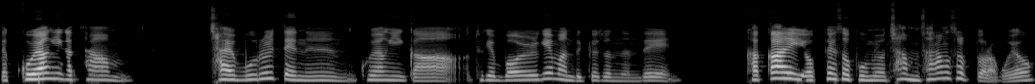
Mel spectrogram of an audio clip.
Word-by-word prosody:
근데 190 -1 -7
고양이가, 245 -1 +7
참 205 -4 -5 0.8
잘 220 -1 +2
모를 230 +7 -3
때는 195 -5 -5
고양이가 190 -6 -4 0.2
되게 200 -1 -5
멀게만 210 +4 -2
느껴졌는데 170 -1 -9 0.7
가까이 260 +3 +7
옆에서 240 +4 -1
보면 195 -3 -5
참 230 -2 -4
사랑스럽더라고요. 210 - -5
205 Hz, 250 characters per minute, -24 LUFS, 185-230 Hz, 0.8 s, 고양이가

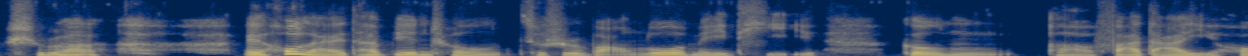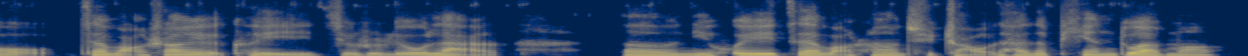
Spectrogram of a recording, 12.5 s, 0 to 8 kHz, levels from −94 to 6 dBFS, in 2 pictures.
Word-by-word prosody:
是 240 - -1
吧。 230 -1 +1 0.7
诶， 240 0 +5
后 350 +8 +8
来 255 -10 +4
它 235 0 +1
变 240 0 +1
成 200 -4 -3
就 240 - -7
是 215 0 0
网 210 - -3
络 255 +2 +4
媒 215 - -2
体， 190 - -10 0.4
更 225 -5 +1 0.2
呃， 205 0 -5
发 220 +3 +1
达 95 - 0
以 100 +1 -2
后， 215 - -3
在 225 - +1
网 215 - -1
上 235 +1 +1
也 225 - 0
可 210 - -6
以 - - -2
就 105 0 -5
是 - - -2
浏 100 0 0
览。 205 0 0 0.6
嗯， 195 -2 0
你 190 0 -1
会 195 -1 +4
在 200 +3 +2
网 210 - -1
上 195 -1 -2
去 210 +2 -4
找 - - -4
它 200 - -2
的 205 +1 -1
片 210 -3 -3
段 220 -2 +5
吗？ 210 +2 -4
210 Hz, 205 characters per minute, -26 LUFS, 195-230 Hz, 0.7 s, 后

